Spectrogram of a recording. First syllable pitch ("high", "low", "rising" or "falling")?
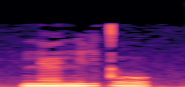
low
